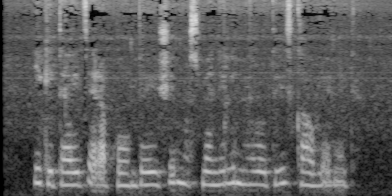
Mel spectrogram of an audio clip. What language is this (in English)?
Georgian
